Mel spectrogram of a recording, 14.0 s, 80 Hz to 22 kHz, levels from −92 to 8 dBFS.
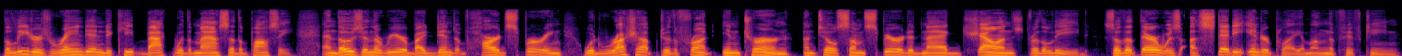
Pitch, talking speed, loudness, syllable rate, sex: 130 Hz, 210 wpm, -20 LUFS, 5.0 syllables/s, male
